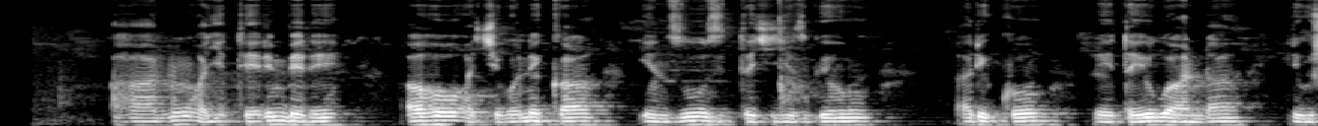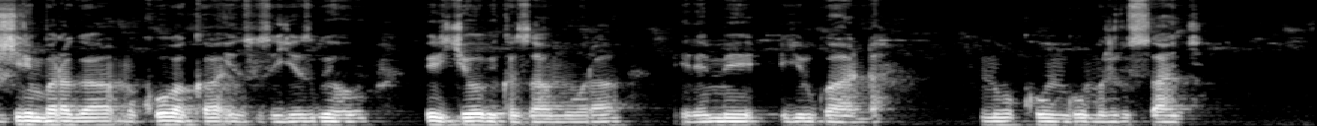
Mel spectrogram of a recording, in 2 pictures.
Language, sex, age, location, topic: Kinyarwanda, male, 18-24, Musanze, finance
